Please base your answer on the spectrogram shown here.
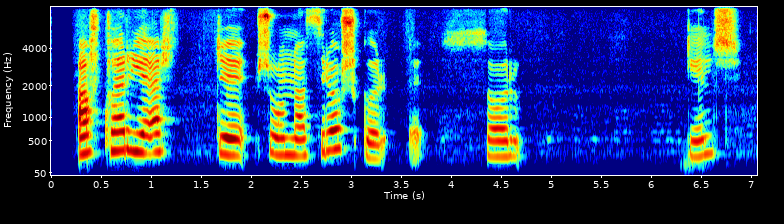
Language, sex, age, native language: Icelandic, female, 12, Icelandic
